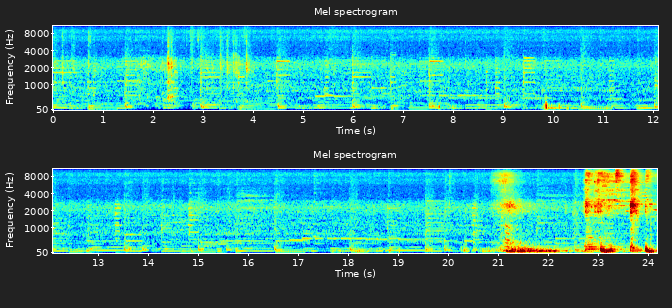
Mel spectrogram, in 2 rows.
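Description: Background music from a Megapro Plus karaoke player's start screen, with a steady stepping bass line, while the disc loads. About 21 seconds in, louder music starts as the disc's intro begins to play.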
